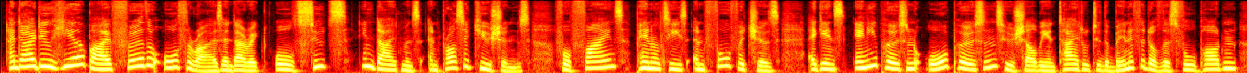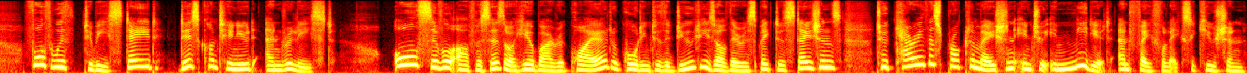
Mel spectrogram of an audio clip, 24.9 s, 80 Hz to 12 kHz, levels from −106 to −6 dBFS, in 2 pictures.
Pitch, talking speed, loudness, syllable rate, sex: 215 Hz, 155 wpm, -17 LUFS, 5.6 syllables/s, female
